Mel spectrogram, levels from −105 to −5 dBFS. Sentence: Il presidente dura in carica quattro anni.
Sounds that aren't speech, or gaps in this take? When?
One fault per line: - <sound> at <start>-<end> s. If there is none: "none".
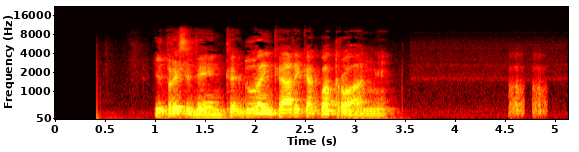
- laugh at 4.5-4.9 s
